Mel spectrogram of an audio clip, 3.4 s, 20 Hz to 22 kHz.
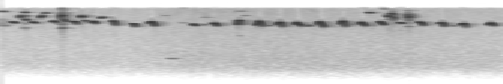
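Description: A zebra finch's heat call, made by a parent sitting on its eggs as temperatures rise above 84 degrees: a rapid, steady string of thin, very high-pitched peeps, repeated about five times per second, fairly quiet and with no voices.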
